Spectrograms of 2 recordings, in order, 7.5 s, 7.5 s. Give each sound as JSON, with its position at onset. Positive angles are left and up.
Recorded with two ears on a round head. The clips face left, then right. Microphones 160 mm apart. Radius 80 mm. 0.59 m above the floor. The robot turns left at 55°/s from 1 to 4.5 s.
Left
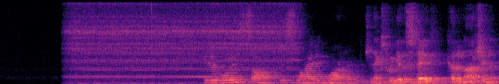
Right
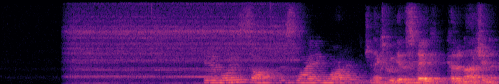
{"t": 3.0, "sound": "a woman speaking", "side_deg": -5, "distance_m": 1.0}
{"t": 5.6, "sound": "a man speaking", "side_deg": 25, "distance_m": 1.1}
